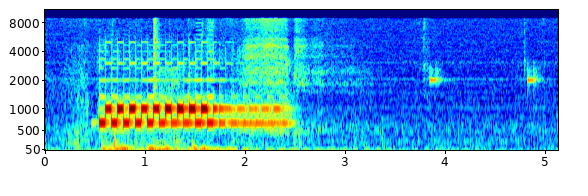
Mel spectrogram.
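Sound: telephone ringing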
